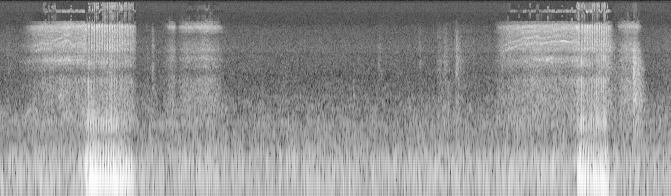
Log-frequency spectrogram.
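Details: Female French Bulldog snoring while asleep; two loud rasping snorts about six seconds apart over a low rumbling breath, with a high hiss around each snore.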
